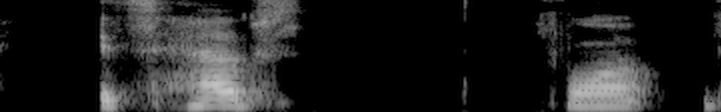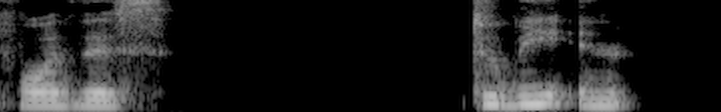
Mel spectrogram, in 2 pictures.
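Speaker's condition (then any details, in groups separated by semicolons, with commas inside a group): ALS, bulbar form, bulbar onset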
